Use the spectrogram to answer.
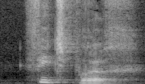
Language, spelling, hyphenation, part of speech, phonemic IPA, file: Dutch, fietsbrug, fiets‧brug, noun, /ˈfits.brʏx/, Nl-fietsbrug.ogg
- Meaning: bicycle bridge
